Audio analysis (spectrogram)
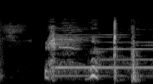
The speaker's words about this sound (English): Oh my god, these bells. Anyway. These fucking bells.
